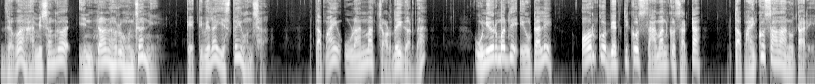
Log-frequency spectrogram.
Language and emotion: Nepali, disgusted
